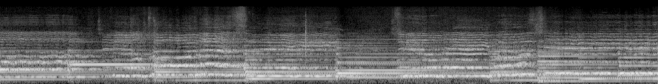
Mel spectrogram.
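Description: Mixed church choir singing in parts with instrumental accompaniment, holding sustained notes that move from chord to chord about once a second.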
